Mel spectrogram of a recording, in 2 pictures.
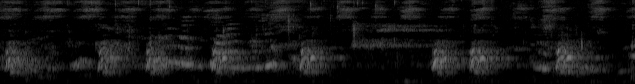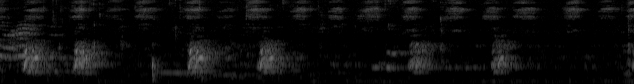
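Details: Female Pinscher crying loudly while giving birth to her first puppy; a long series of whining, moaning cries, some in quick pairs, others drawn out and wavering, repeating about every half second with short pauses.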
